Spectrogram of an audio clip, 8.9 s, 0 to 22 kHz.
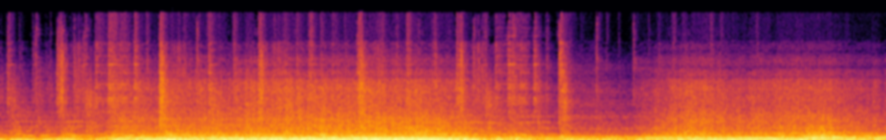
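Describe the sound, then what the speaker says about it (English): The Hindenburg airship's four 1100-horsepower diesel propeller engines starting up, a loud sustained droning roar with a steady propeller hum that swells, dips briefly and then returns, with no voices. "the crew starts up the four 1100 horsepower diesel-fueled propeller engines"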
